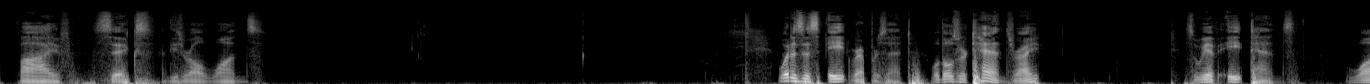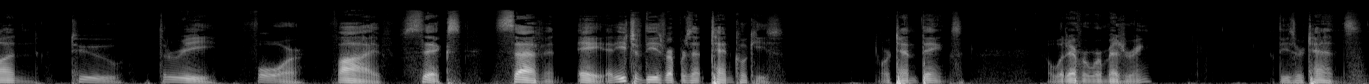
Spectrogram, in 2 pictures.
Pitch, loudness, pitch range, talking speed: 85 Hz, -23 LUFS, 75-100 Hz, 105 wpm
